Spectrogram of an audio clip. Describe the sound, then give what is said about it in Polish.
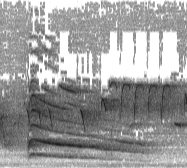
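A pair of common buzzards, alarmed at their nest, give long, drawn-out mewing calls that overlap: the female's higher and sustained, the male's lower and shorter, followed by a quick series of repeated chips; fairly loud, no talking. “Jego głos to przeciągłe, miałczące okrzyki. Tutaj słyszymy zaniepokojoną przy gnieździe parę ptaków.”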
